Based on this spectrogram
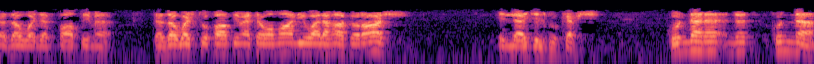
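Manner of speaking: ordinary talk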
